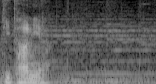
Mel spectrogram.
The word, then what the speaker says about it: Titania: don't call her rogue we call her titania well pronounced titania perfect timing eisen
